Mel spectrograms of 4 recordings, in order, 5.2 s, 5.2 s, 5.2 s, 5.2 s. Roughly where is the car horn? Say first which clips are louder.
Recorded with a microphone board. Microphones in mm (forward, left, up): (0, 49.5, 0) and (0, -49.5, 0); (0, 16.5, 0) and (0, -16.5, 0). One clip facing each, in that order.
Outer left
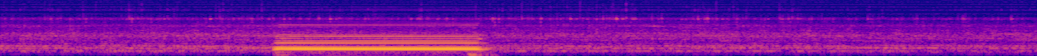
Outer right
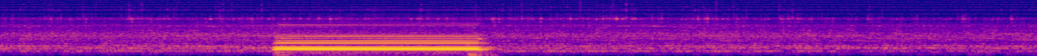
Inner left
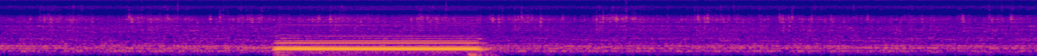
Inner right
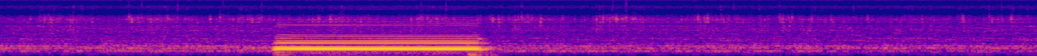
Outer right 6 dB, inner right 6 dB; right.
